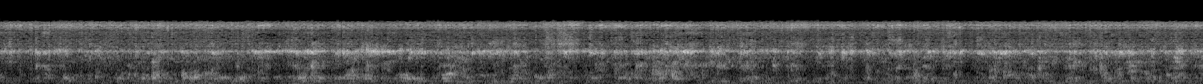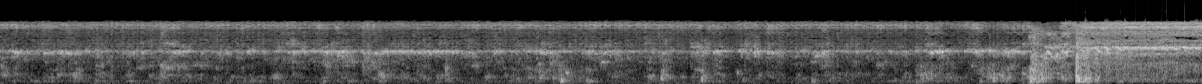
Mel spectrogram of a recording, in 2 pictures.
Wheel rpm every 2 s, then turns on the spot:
230, 230, 230, 230, 230, 230, 230, 230, 230, 230, 230, 240.
none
